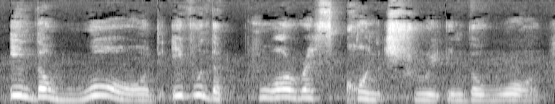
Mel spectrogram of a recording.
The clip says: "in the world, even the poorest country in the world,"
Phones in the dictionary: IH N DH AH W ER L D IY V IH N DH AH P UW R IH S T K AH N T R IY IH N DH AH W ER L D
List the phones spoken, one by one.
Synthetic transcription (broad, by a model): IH N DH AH W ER L D IY V IH N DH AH P UW R IH S T K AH N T R IY IH N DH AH W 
